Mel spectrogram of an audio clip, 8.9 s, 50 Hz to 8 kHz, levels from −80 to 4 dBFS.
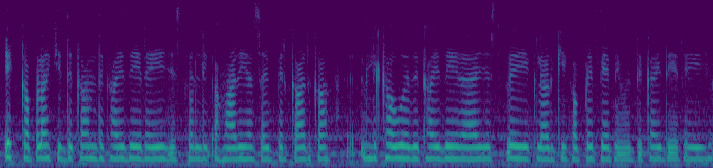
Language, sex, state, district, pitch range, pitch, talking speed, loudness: Hindi, female, Chhattisgarh, Balrampur, 210-220 Hz, 215 Hz, 220 wpm, -35 LUFS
